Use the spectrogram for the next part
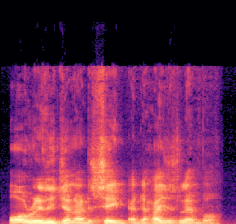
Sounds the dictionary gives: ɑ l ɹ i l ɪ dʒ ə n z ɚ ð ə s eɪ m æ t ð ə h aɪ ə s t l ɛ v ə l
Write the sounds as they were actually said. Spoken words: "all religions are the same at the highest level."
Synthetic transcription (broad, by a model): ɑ l ɹ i l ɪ dʒ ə n ɚ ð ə s eɪ m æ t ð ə h aɪ ə s t l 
